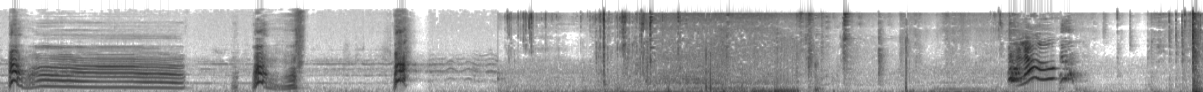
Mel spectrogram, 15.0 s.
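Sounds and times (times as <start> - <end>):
dog barking: 0.1 - 0.4, 3.2 - 3.8, 4.9 - 6.2, 12.6 - 13.6
dog howling: 4.9 - 6.4
clicking and rustling: 6.2 - 9.2.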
